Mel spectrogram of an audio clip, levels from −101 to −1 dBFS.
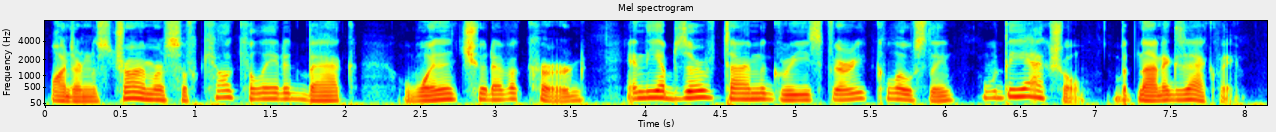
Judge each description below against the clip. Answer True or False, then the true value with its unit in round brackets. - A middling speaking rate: True (170 wpm)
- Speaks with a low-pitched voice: False (145 Hz)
